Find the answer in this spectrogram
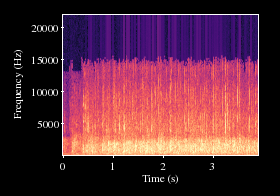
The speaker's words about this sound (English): You ought to give your own self a clap offering to the Lord for that. God bless you.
